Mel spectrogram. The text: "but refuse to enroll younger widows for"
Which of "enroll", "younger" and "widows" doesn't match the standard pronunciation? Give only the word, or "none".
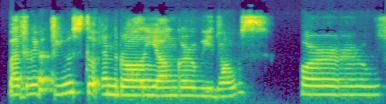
widows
